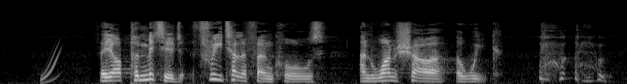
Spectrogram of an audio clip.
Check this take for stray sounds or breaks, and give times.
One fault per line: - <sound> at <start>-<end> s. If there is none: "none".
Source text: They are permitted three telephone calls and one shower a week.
- chirp at 0.4-0.6 s
- cough at 5.4-6.1 s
